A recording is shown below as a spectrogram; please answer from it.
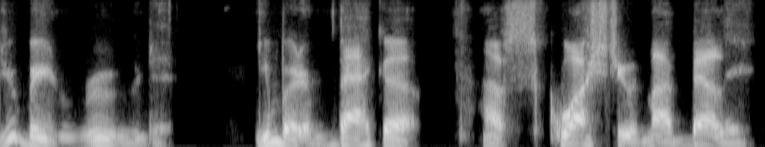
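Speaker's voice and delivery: slow, low bear warning; threatening bear. Acted. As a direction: lay down a heavy, unhurried threat. Bear warns Rabbit.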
